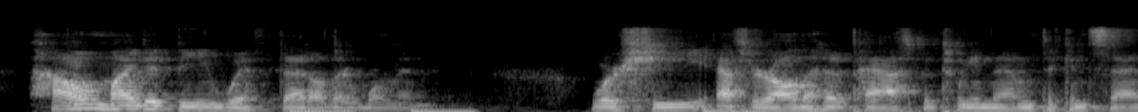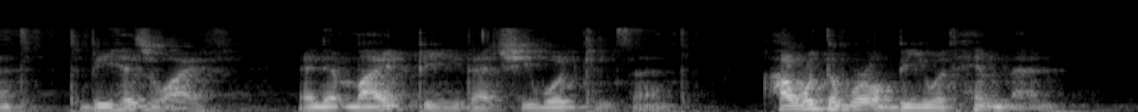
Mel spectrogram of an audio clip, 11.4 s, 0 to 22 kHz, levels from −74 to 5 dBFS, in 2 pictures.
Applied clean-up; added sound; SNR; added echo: none; Bass drum; 8 dB; reverberation time 0.9 s.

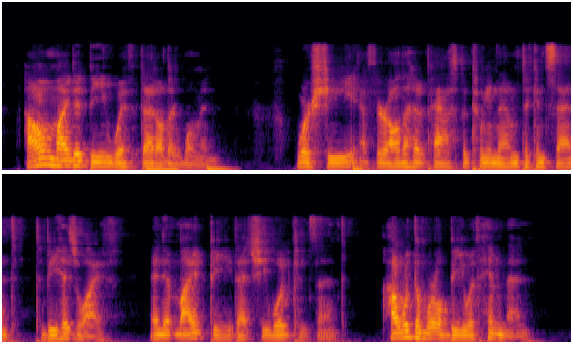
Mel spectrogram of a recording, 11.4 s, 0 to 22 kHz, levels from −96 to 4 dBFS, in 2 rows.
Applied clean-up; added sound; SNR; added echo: neural mask model DeepFilterNet 3.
